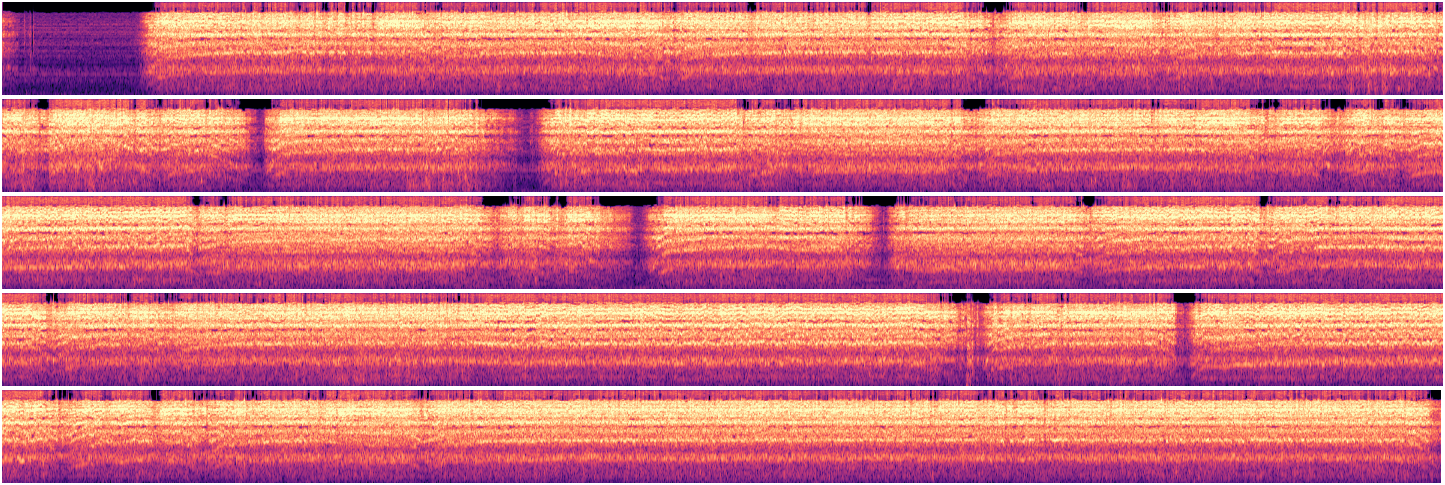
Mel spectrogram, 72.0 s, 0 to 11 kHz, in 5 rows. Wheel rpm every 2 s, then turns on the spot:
40, 220, 210, 210, 210, 190, 210, 210, 160, 140, 190, 190, 210, 170, 180, 190, 180, 130, 160, 180, 200, 200, 190, 230, 210, 210, 150, 170, 200, 180, 210, 220, 230, 230, 230, 190.
none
